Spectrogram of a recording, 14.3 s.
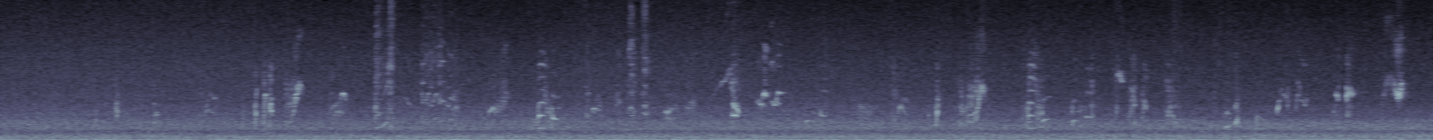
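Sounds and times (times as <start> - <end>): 
western scrub-jay sweeping calls: 0.2 - 14.2.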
